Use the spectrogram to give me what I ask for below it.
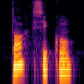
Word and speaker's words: tóxico: A primeira, sendo em xícara, na palavra xícara, ela tem o som de sh em inglês, mas na palavra tóxico ela tem o som de s.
